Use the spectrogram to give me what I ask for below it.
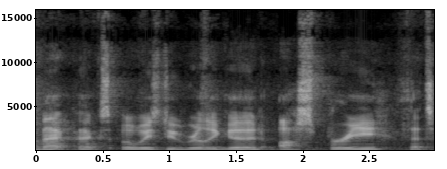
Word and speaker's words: Osprey: these hiking style backpacks always do really good Osprey that's how you pronounce it the brain on this one great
